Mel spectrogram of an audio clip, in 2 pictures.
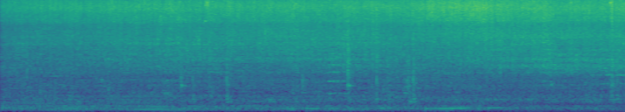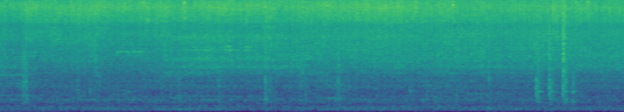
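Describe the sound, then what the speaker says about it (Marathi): Potato and val bean curry with tomato is stirred in sizzling masala, a dense, continuous frying hiss with soft scraping strokes of the spoon, close and steady throughout, no speech. "भाजी व्यवस्थित मिक्स करून घ्यायची आहे मसाल्यात।"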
